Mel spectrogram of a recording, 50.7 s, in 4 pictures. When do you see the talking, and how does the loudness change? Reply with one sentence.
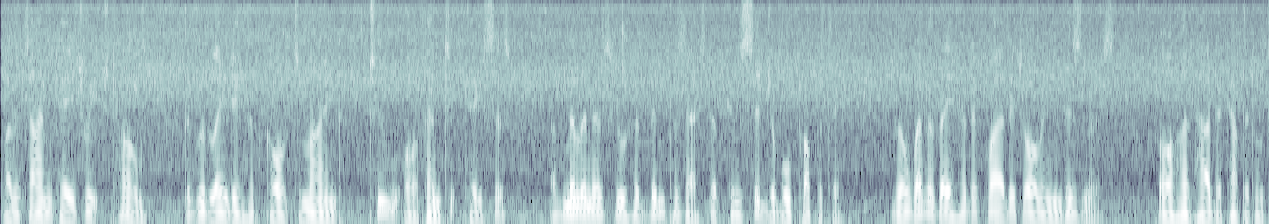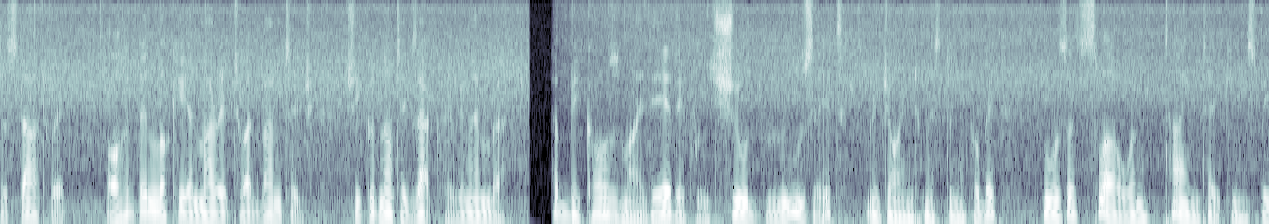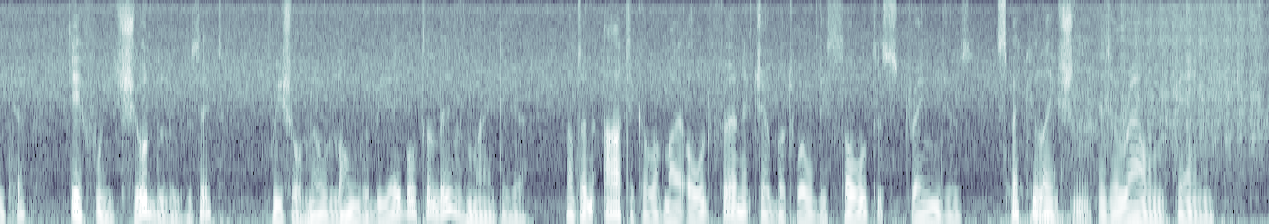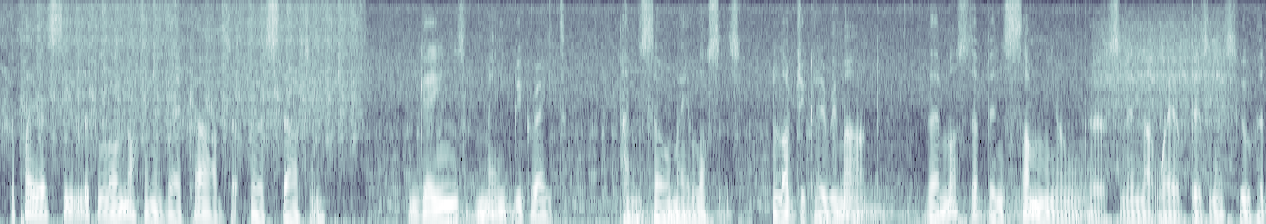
The talking can be heard from 0.0 to 50.6 s, at a steady volume.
